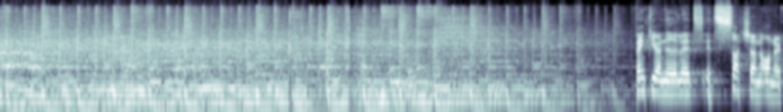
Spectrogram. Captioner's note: cheers and applause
